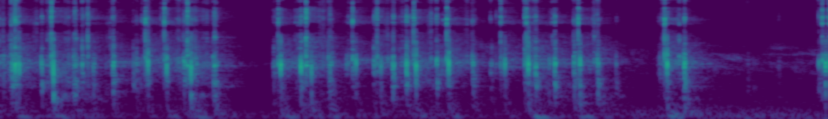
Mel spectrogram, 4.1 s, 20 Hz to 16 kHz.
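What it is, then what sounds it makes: Plastic mechanical keyboard. Fingertips type on a cream plastic retro mechanical keyboard with plastic keycaps and a hollow case. Quick bright, clacky keystrokes come in bursts, with short pauses near 1.3 and 3.2 seconds, then a final lone tap. Each key strike is sharp and dies almost at once, with very little low end.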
